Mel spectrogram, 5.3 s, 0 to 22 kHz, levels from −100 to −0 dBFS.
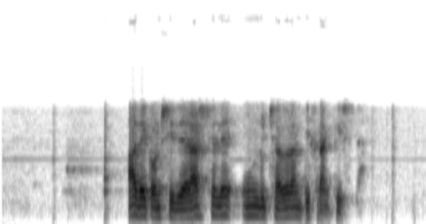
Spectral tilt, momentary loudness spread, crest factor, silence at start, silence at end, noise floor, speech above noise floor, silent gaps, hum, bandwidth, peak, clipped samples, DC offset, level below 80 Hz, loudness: -10.5 dB/octave; 8 LU; 18 dB; 1.3 s; 1 s; -68 dBFS; 50 dB; none; none; 4 kHz; -2 dBFS; under 0.1%; under 0.1%; -70 dBFS; -18 LUFS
